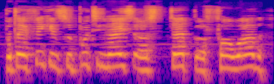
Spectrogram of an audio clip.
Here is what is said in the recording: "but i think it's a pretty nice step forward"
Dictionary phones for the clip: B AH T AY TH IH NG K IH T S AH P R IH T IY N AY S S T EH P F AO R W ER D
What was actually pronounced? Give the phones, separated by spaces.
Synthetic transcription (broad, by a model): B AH T AY TH IH NG K IH T S AH P R IH T IY N AY S S T EH P F AO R W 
